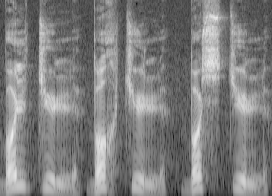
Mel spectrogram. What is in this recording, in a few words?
"boltiule", patois jura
